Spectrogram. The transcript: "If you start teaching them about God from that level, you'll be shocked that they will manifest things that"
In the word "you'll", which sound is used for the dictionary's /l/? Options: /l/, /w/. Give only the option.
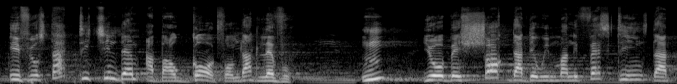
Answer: /w/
